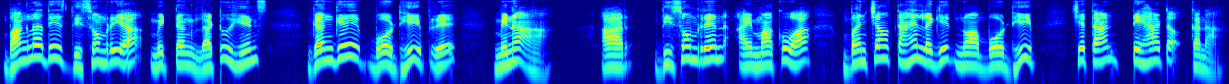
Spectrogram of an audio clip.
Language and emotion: Santali, neutral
